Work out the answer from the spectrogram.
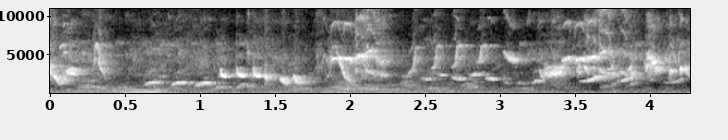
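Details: White-rumped shama performing at a singing contest: high, varied whistles and sharp chirps tumble over one another against constant crowd noise.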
